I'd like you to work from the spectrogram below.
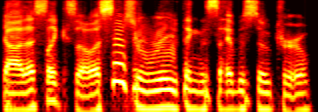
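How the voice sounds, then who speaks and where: A man's voice: mid-range voice, moderate pace, no room sound, poor audio. A man hosting a casual chat about movies, rambling and correcting himself as he goes. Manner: rambling, self-correcting, animated. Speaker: channel host.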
